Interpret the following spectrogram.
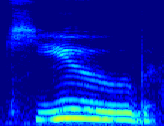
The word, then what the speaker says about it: cube: them in this case our magic e is telling that u to say his name cube cube good job okay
